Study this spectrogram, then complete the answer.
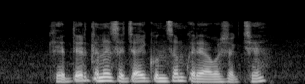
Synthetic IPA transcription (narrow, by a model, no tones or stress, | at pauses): kʰeːt̪eɾt̪ɐnẽs̬ət͡ʃaːikʊnsəmkəɾeaːʋəʃ̬jək̚t͡ʃʰe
